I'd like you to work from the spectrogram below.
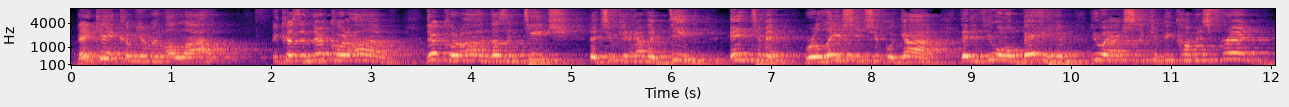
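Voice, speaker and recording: Male preacher in his thirties, high-pitched and fervent, shouting at the peaks of a sermon; heard from a distance in a very echoey hall. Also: unhurried. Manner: fervent, rising to shouts at climaxes. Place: large church hall, indoors. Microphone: handheld mic.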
